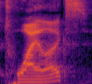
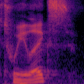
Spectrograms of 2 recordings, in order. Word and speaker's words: Twi'lek: Twilight Twilight okay um there's like multiple ways you could pronounce twelix there's Twilights and there's twilix but uh from what I've heard that both of them are correct basically okay it's just to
